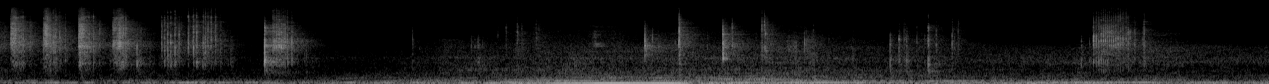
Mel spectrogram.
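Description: A ratchet clicks in quick bursts while a bolt is tightened on a custom alternator relocation bracket for an Ecojet build, with a low rumble underneath and further scattered mechanical clicks later on.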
